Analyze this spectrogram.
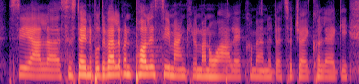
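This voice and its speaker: With a strong English accent, a woman talks with ordinary pitch variation. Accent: strong English accent in Italian. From Britain. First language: English (speaking Italian). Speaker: heritage management expert and lecturer. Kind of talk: conference talk. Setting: conference hall with audience, seated. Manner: halting, many fillers.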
